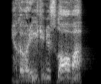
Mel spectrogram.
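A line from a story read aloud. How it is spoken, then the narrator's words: Strained, choked voice. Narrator (Russian): сказала она сдавленным голосом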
